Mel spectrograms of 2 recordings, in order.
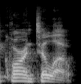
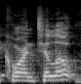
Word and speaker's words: Quarantillo: okay you billy billy quarantillo i'm sorry he pronounces his name wrong too billy corantillo ryan benoit ryan benoit hey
